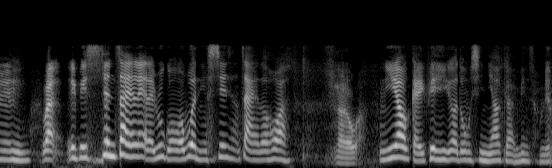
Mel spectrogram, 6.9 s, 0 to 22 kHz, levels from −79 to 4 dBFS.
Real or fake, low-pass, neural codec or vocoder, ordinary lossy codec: fake; 7.2 kHz; codec, 16 kHz in and 24 kHz out, 0.4 kbps, LongCat-Audio-Codec, four codebook decoder; none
